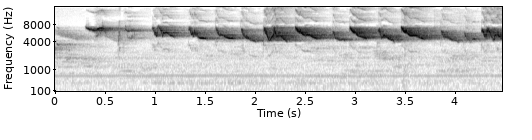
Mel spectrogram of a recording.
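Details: Líu chòe song of a warbling white-eye: a strong, high, even series of quick downslurred notes, about four per second, delivered in a steady stream over a low hum.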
